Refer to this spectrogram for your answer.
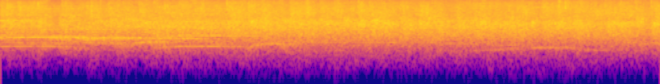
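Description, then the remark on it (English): Sustained audience applause in a church in North London, a dense, steady wash of many hands clapping at an even loudness throughout, with a few faint voices mixed in beneath it. “I wanted to give you a big, big warm round of applause”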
